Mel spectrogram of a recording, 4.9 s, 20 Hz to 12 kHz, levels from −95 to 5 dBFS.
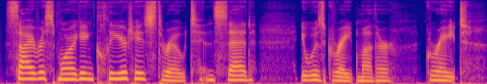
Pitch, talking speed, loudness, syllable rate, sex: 190 Hz, 150 wpm, -17 LUFS, 4.1 syllables/s, female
